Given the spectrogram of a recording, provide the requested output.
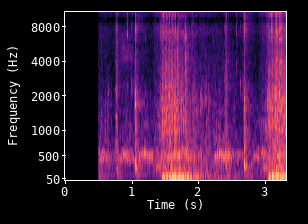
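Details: High-mileage 1989 Arctic Cat Jag 440 AFS two-stroke snowmobile: lumpy, uneven idle with irregular stumbles, running on one cylinder after it bogged and lost power; one cylinder's pressure checked, electrical diagnosis pending.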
